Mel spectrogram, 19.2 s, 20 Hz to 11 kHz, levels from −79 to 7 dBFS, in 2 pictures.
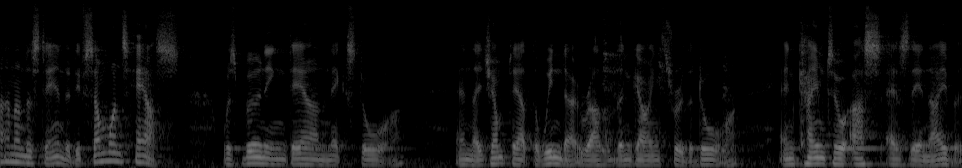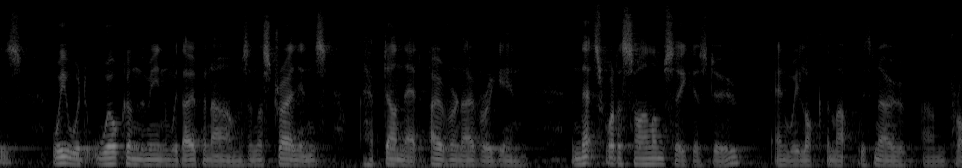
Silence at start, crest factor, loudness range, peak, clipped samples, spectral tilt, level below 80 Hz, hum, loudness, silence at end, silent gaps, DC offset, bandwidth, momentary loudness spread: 0 s; 20 dB; 3 LU; -28 dBFS; under 0.1%; -5 dB/octave; -72 dBFS; none; -48 LUFS; 0 s; none; under 0.1%; 11 kHz; 11 LU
